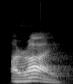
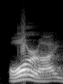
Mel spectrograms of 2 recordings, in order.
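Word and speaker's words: awry: इसका सही प्रोनाउंसिएशन है अराई, नॉट और आई या औरी। ए डब्ल्यू को आप अ जैसे कहेंगे और आर वाई को राय, अराई।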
